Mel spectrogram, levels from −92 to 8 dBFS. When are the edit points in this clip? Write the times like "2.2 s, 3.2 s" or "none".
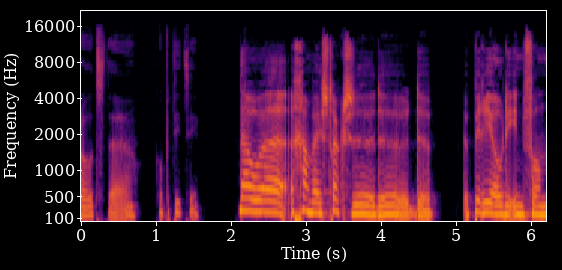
none

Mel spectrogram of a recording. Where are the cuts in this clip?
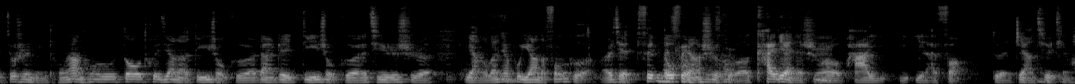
none

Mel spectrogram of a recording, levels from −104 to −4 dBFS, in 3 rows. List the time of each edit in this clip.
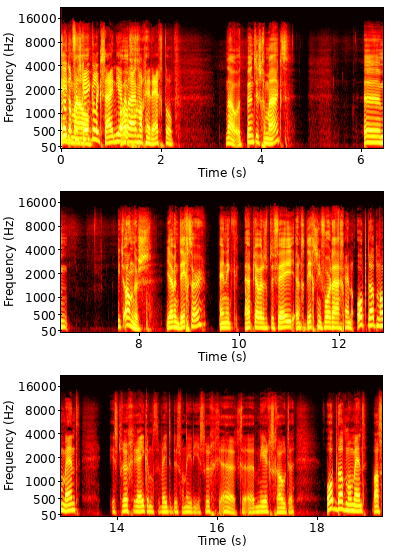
12.1 s

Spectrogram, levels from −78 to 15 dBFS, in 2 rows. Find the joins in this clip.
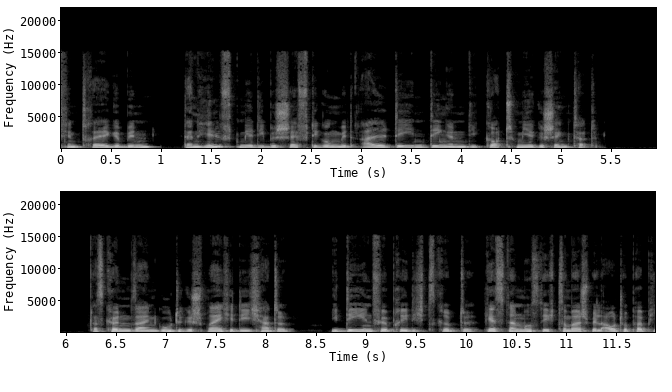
6.2 s, 8.6 s, 10.2 s

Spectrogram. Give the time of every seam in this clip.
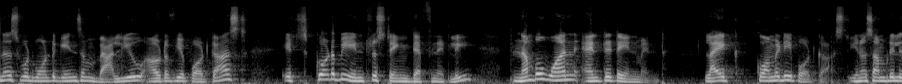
5.0 s

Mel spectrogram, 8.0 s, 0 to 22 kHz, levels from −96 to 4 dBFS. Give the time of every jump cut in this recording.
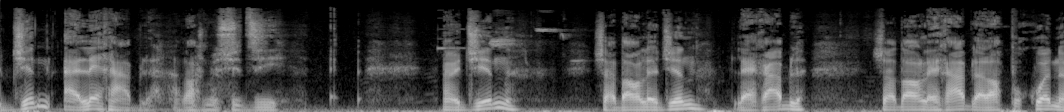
3.3 s

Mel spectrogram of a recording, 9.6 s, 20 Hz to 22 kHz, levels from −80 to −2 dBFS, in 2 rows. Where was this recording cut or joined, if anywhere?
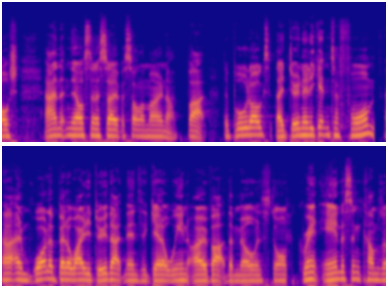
4.7 s, 8.4 s

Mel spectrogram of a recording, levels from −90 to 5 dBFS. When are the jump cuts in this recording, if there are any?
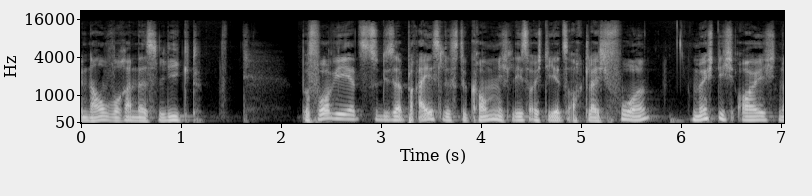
none

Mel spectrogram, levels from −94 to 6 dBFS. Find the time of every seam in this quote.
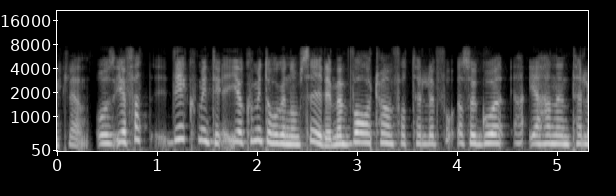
1.6 s

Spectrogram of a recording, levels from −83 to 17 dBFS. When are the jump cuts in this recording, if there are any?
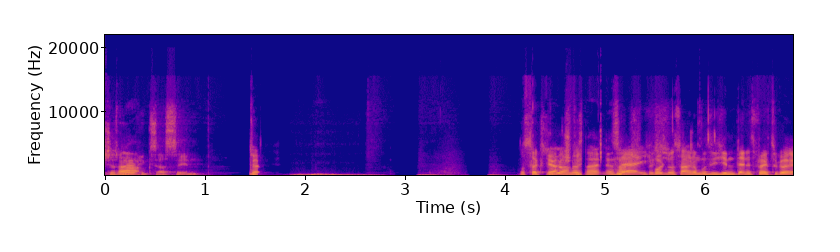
1.4 s, 4.8 s

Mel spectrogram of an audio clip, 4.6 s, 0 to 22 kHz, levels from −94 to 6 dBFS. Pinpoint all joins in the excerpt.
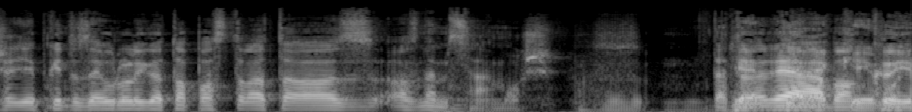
2.9 s

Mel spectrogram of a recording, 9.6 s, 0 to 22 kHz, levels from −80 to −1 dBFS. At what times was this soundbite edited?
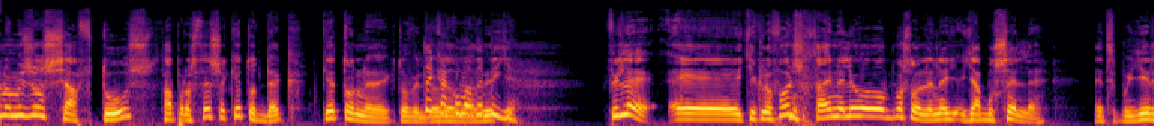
6.7 s

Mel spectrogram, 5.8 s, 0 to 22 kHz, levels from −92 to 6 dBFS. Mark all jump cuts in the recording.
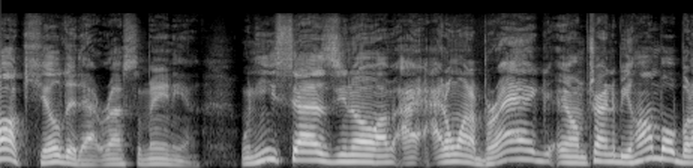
none

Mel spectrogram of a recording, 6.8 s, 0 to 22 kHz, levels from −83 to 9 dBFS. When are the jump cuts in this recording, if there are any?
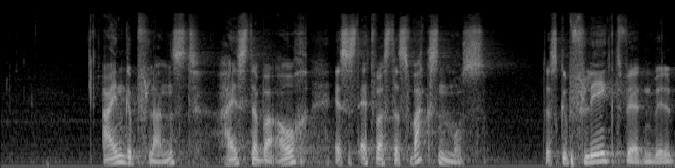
none

